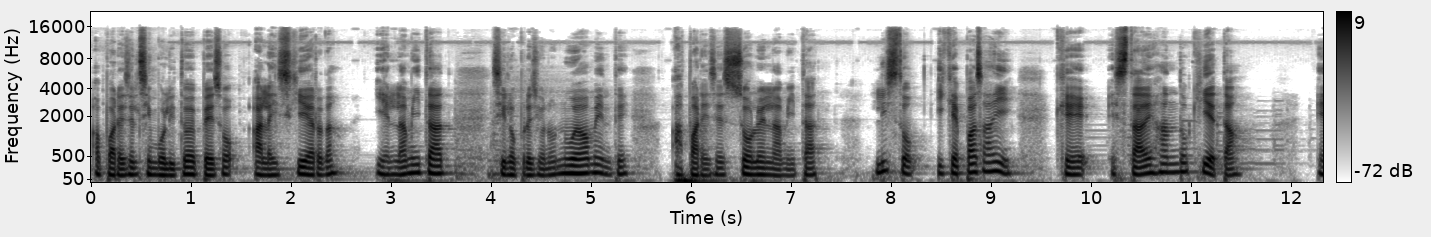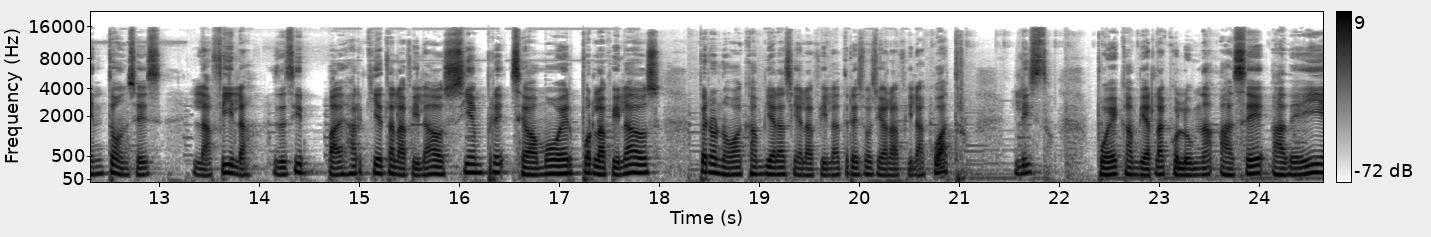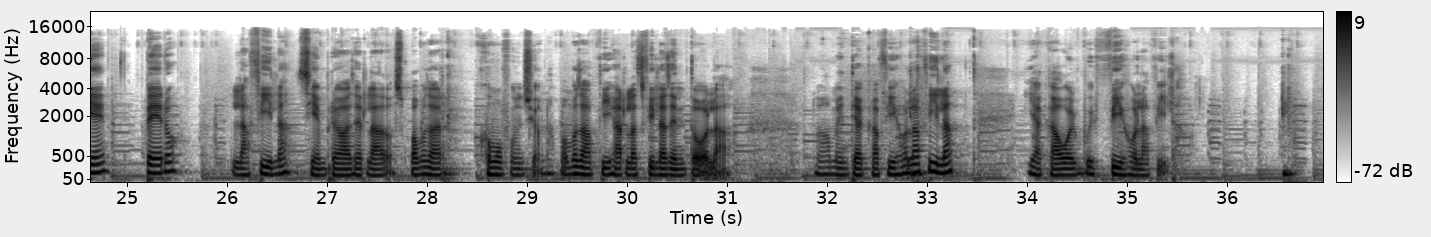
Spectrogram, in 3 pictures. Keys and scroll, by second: 4.5 F4, 30.9 F4.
